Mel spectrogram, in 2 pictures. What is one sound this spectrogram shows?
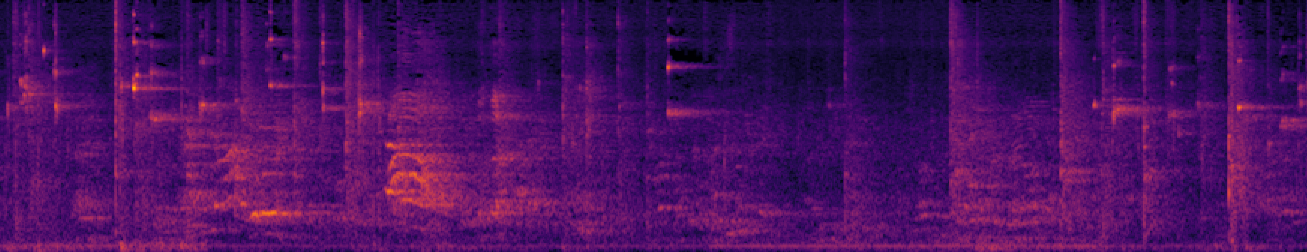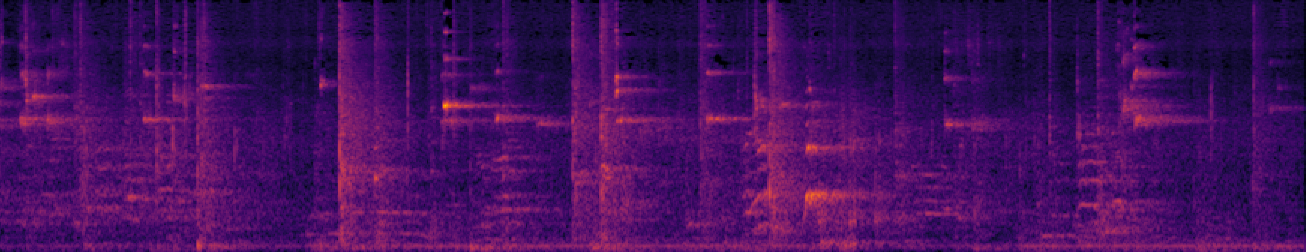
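Shoes squeak on the wooden court floor.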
